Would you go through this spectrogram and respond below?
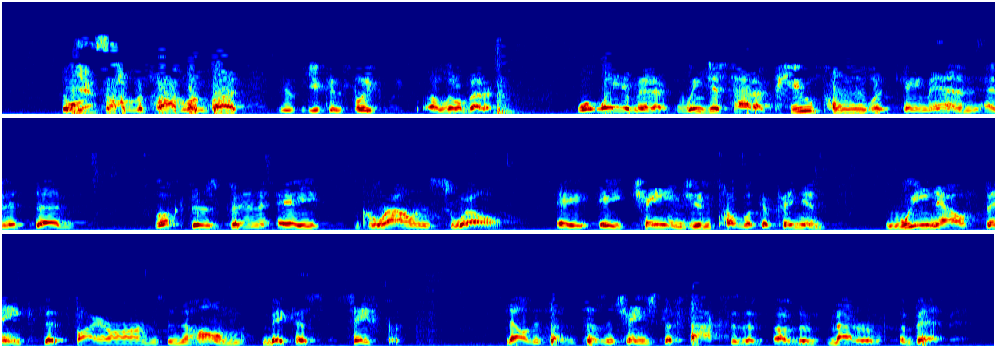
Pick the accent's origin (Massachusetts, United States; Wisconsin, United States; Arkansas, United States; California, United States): California, United States; I'm from California, and California is absolutely schizophrenic.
